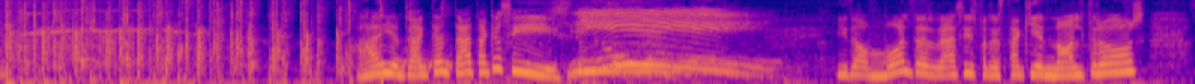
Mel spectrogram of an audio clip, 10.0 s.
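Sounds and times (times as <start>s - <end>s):
loud applause: 0.0s - 2.4s
speech: 3.0s - 5.8s, 7.0s - 9.9s.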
